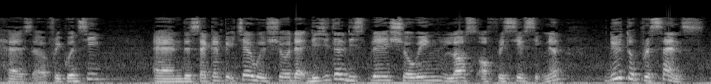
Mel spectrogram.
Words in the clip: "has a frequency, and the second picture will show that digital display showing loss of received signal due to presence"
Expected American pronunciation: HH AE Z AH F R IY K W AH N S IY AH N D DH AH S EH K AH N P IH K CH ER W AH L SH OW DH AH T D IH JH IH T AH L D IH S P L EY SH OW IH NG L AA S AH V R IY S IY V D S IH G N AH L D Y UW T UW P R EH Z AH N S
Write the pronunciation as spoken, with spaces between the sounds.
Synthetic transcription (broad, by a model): HH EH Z AH F R IY K W AH N S IY AH N D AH S EH K AH N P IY K CH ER W AH L SH OW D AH T D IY JH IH T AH L D IH S P L EY SH OW IH NG L AA S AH F R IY S IY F S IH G N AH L D Y UW T UW P R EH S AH N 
